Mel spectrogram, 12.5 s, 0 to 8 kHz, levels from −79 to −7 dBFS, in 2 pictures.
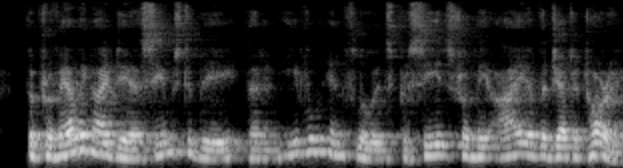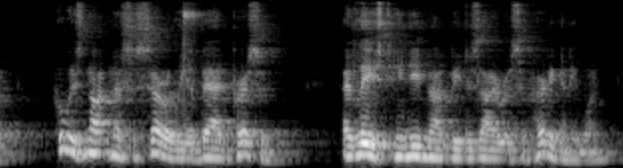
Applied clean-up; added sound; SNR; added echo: neural separator model SepFormer DNS4.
